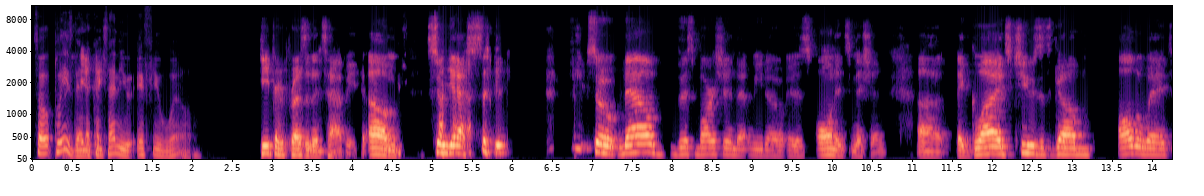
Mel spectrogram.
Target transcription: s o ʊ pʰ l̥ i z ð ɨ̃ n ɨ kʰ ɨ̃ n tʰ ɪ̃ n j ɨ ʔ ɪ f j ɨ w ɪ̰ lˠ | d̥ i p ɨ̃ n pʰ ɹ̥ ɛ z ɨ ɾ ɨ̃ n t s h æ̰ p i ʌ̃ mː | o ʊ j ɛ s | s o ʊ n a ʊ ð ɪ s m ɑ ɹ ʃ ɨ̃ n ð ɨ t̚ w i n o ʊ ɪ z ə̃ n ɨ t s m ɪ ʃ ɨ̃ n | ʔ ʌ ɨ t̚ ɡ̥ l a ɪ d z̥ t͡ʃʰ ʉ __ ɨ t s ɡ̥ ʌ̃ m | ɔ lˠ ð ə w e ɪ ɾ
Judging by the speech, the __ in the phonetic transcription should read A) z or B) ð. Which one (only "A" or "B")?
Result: A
